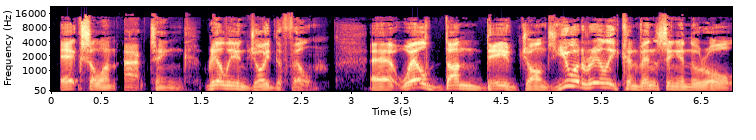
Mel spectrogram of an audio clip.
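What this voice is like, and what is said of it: Put-on Glasgow accent. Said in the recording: “Can you do it in the accent that the person's... Where they're from? ... she's from Glasgow, actually.”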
